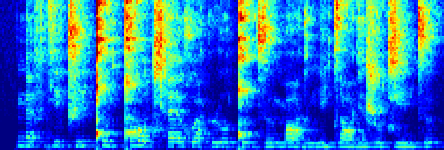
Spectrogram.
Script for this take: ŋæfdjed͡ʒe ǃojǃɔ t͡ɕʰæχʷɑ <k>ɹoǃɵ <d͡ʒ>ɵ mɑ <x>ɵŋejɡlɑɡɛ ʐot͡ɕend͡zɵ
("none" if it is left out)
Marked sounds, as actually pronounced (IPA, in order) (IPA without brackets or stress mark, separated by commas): k, d͡z, ɡ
